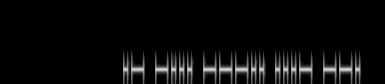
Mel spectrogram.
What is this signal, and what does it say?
Morse code, heard as a keyed tone, about 30 wpm, 700 Hz. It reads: AB8VG
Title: USA Call Signs Repeated 3x 30wpm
